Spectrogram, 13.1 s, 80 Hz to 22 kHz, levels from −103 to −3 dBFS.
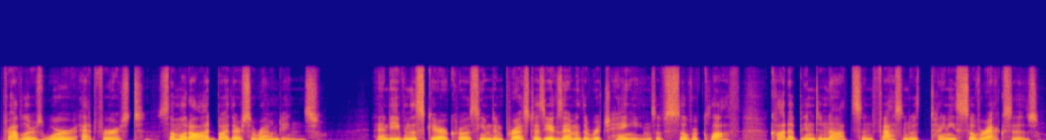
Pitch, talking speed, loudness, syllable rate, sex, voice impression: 150 Hz, 160 wpm, -20 LUFS, 5.0 syllables/s, male, masculine, adult-like, tensed, powerful, bright, clear, fluent, intellectual, friendly, lively, slightly strict, slightly sharp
